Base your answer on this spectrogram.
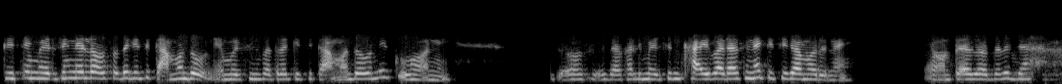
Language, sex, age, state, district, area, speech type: Odia, female, 45-60, Odisha, Gajapati, rural, conversation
